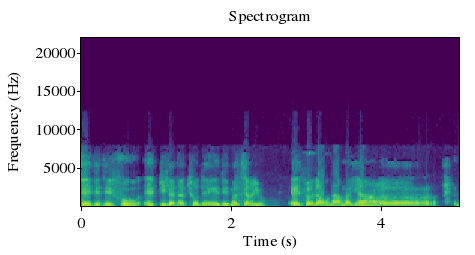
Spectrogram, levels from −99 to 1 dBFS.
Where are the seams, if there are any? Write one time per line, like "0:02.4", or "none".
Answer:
0:03.0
